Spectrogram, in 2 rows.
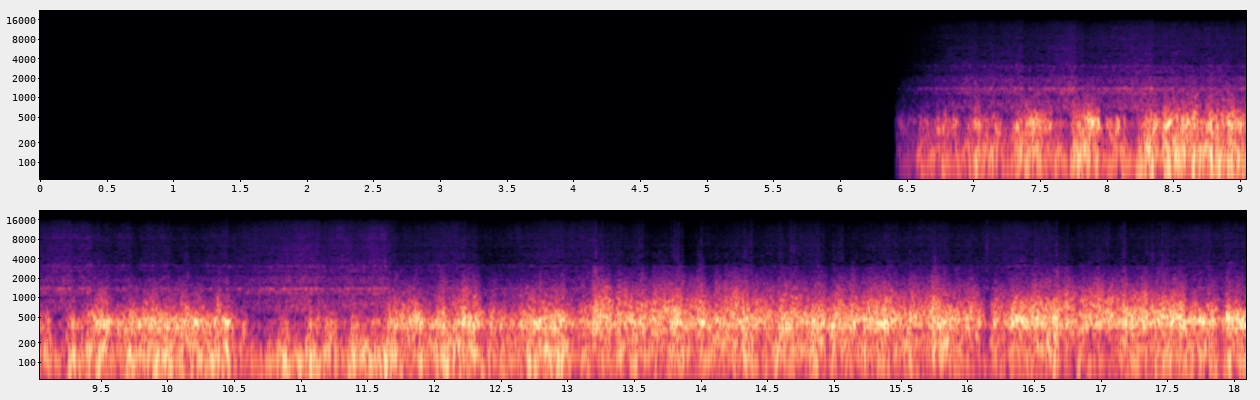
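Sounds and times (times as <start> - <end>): tractor engine running: 6.5 - 18.0.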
